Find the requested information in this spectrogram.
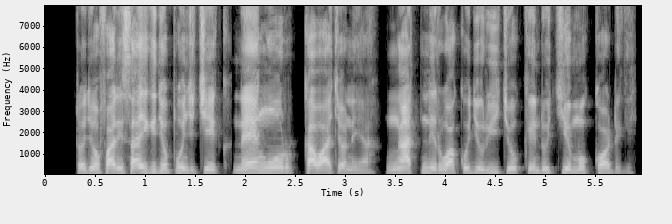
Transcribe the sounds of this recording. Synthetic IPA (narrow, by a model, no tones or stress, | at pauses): tɔd͡ʒɔfaɾɪsaɪɡɪd͡ʒopwoɲd͡ʒt͡ʃɪknɛŋʊrkawat͡ʃɔnɪ̰ja̰ŋatnɪɾwakod͡ʒoɾit͡ʃokendot͡ʃjemokɔdɡɪ̰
